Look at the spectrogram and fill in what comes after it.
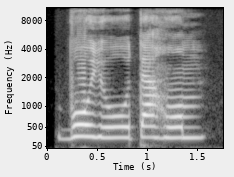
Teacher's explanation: کلمت بیوتہم میں با پہ اور یا پہ پیش ہے تو ہم یہ دونوں پیش کو برابر سے ادا کریں گے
